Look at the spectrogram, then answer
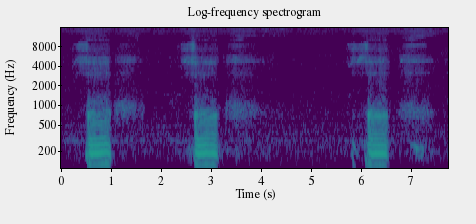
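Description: A Boston Terrier snores in low, rumbling rasps, each lasting about half a second.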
